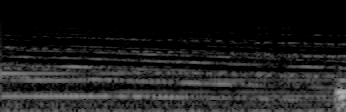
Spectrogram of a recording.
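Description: Quiet contemporary chamber music for violin, cello and piano: held notes ring on while the bowed strings slide slowly downward in pitch, with no new notes struck.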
